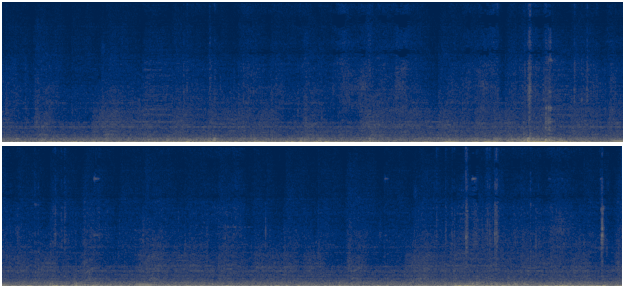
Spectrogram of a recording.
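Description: Cabin noise of a Jeep crawling slowly over a rocky wash: a steady low engine and drivetrain rumble with tyres grinding on loose rock. Music plays quietly underneath.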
